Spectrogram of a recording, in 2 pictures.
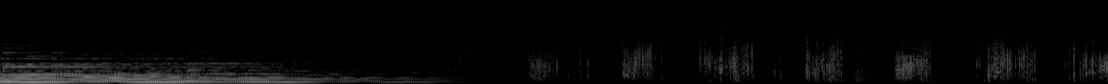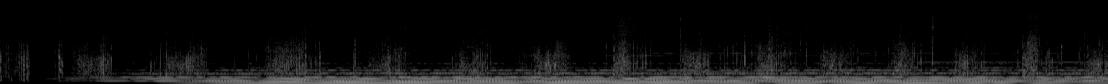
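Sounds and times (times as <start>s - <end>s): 
low sustained musical drone: 0.0s - 4.4s, 12.2s - 22.1s
boots crunching through thick snow: 4.4s - 22.1s.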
